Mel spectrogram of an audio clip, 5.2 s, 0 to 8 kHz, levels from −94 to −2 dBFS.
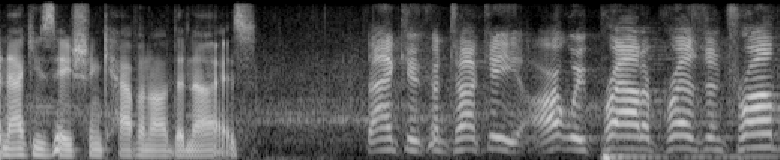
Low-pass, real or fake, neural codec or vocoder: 7.2 kHz; real; none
